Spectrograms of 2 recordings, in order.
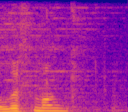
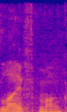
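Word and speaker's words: Lifmunk: start you out earlier this is a LIF monk I'm I think it's supposed to be pronounced life monk but LIF monk Effigy those are used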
